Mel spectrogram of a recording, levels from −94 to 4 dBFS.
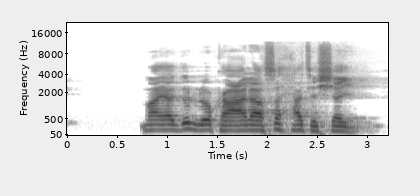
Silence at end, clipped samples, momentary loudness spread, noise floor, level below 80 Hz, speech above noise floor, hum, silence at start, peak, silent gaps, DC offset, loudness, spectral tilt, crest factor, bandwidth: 0.25 s; under 0.1%; 8 LU; -87 dBFS; -64 dBFS; 62 dB; none; 0.75 s; -8 dBFS; none; under 0.1%; -25 LUFS; -4 dB/octave; 18 dB; 12 kHz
